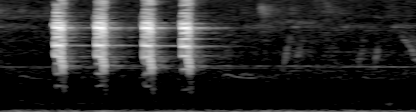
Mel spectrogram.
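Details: Four loud, rasping notes in quick even succession, about three per second, from a White-naped jay (Cyanocorax cyanopogon), bird of the Brazilian caatinga, then faint soft chirps.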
